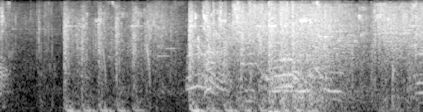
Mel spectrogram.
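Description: Rapid gunfire in L.A. Noire, a loud fusillade of overlapping shots and bursts that kicks in after a short lull and keeps going with a dense, echoing crackle.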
